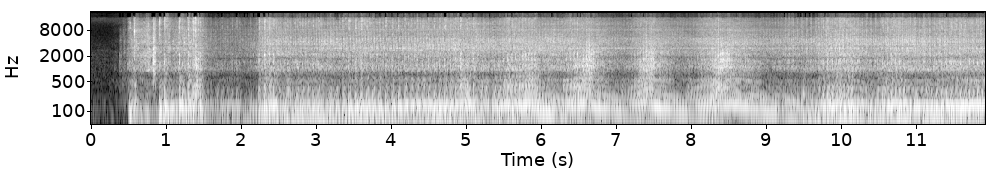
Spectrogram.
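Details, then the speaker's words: 1966 Triumph Bonneville T120 650 twin, cold engine, petcock on and both ticklers pressed, kick started: catches within a second and settles to an even idle with a few blips; normal cold start and idle. "what I'm going to do is demonstrate a cold start. You can see over here, this is a cold engine."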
